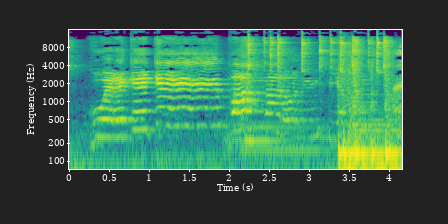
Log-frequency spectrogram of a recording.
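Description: A male voice sings a solo phrase of a marinera norteña while the percussion drops out. Cajón and strummed guitar come back in loudly with a steady beat near the end.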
